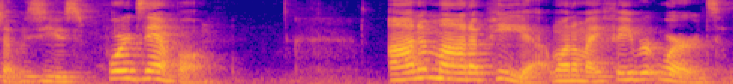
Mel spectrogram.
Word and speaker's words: onomatopoeia: And let's count how many syllables. Onomatopoeia. I count 6. 6 syllables.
